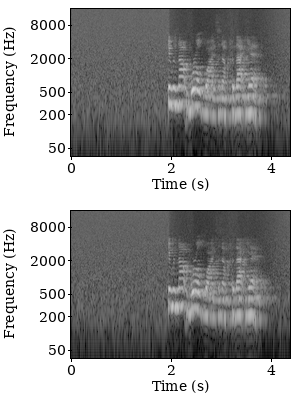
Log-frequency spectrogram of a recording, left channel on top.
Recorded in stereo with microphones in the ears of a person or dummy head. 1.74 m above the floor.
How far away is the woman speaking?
About 2 m.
